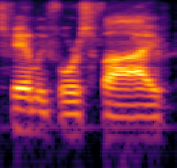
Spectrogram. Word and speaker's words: Family Force 5: Family Force V five Family Force V depending on how you pronounce it but it's Family Force 5 uh this is Matt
